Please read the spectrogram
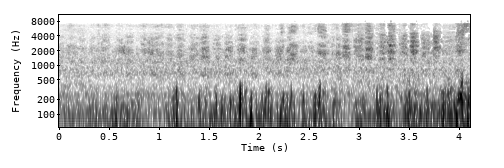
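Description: A dog panting quickly in an even rhythm, several breaths a second, over a low rumble.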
